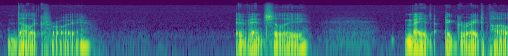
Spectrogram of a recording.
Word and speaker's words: Delacroix: The villagers pronounced this name Delacroix.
